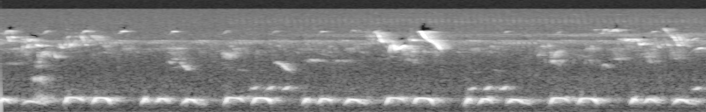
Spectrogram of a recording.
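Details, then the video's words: Red-eyed Doves, two birds singing from tall treetops on a hot day in South Africa, giving the "I am ... a red-eyed dove" song: steady run of deep arched coos, overlapping at times, with high twittering birds in the background. "RED-EYED DOVE singing "I am ... a red-eyed dove""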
